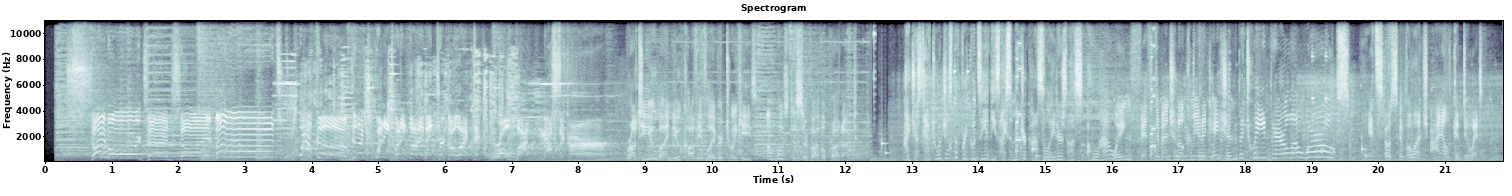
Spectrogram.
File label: Animation, voice acting; Animation Demo 2022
